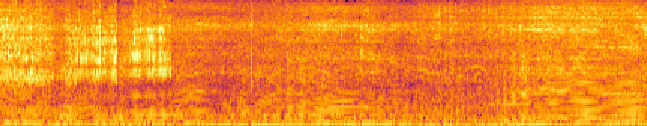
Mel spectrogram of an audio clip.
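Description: Motocross dirt-bike engines revving and easing off on the track, their pitch rising and falling in long sweeps over a steady low drone.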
